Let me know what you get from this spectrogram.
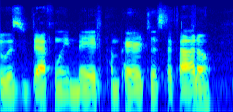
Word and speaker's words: staccato: Staccato. Did I say that right? – Yeah, you got staccato.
